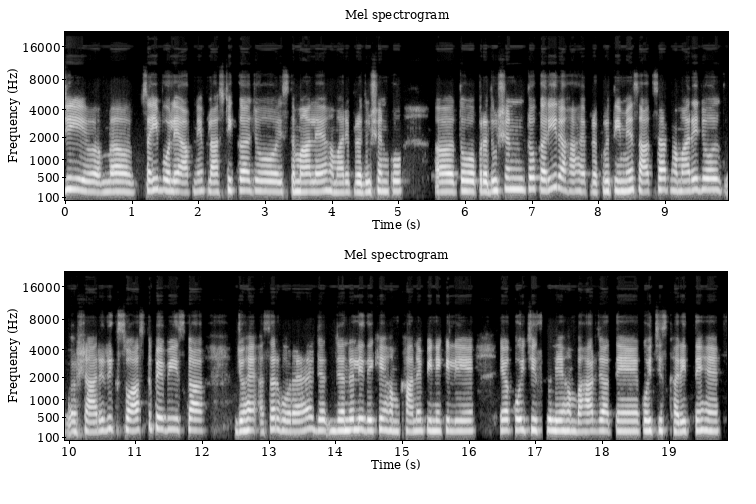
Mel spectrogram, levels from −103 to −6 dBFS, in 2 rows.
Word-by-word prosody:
जी 240 Hz, -, +4 dB, 0.2 s
अ, 200 Hz, -2 st, 0 dB
म 200 Hz, -1 st, +1 dB, 0.2 s
सही 215 Hz, +2 st, +3 dB
बोले 210 Hz, -2 st, +2 dB
आपने, 195 Hz, +2 st, -4 dB
प्लास्टिक 215 Hz, +2 st, -2 dB
का 220 Hz, -1 st, +3 dB
जो 210 Hz, -, -1 dB, 0.2 s
इस्तेमाल 195 Hz, 0 st, 0 dB
है 200 Hz, +1 st, +2 dB
हमारे 185 Hz, -1 st, -2 dB
प्रदूषण 195 Hz, +3 st, 0 dB
को 205 Hz, 0 st, -1 dB, 0.5 s
अ, 195 Hz, 0 st, +3 dB
तो 205 Hz, -1 st, +4 dB
प्रदूषण 230 Hz, +4 st, +1 dB
तो 245 Hz, +2 st, +1 dB
कर 220 Hz, -1 st, +2 dB
ही 255 Hz, +4 st, +1 dB
रहा 225 Hz, -6 st, -1 dB
है 200 Hz, -, -1 dB
प्रकृति 205 Hz, +2 st, -1 dB
में 210 Hz, +2 st, +2 dB
साथ-साथ 225 Hz, +2 st, -1 dB
हमारे 210 Hz, +2 st, 0 dB
जो 235 Hz, 0 st, +3 dB, 0.4 s
अ, 200 Hz, -, 0 dB
शारीरिक 215 Hz, +4 st, -1 dB
स्वास्थ्य 225 Hz, -1 st, 0 dB
पे 250 Hz, -2 st, +4 dB
भी 235 Hz, 0 st, 0 dB
इसका 230 Hz, 0 st, +1 dB, 0.6 s
जो 210 Hz, +1 st, +3 dB
है, 225 Hz, 0 st, +3 dB
असर 235 Hz, +6 st, -1 dB
हो 205 Hz, -, -1 dB
रहा 200 Hz, +1 st, 0 dB
है 245 Hz, +1 st, -1 dB
जन 215 Hz, -1 st, -1 dB
जनरली 225 Hz, +2 st, +3 dB
देखिए 220 Hz, +1 st, +1 dB
हम 205 Hz, -1 st, -2 dB
खाने-पीने 210 Hz, 0 st, 0 dB
के 215 Hz, +2 st, -1 dB
लिए 210 Hz, 0 st, 0 dB, 0.4 s
या 220 Hz, 0 st, +3 dB
कोई 225 Hz, -1 st, +2 dB
चीज 220 Hz, -1 st, +1 dB
के 220 Hz, -, +4 dB
लिए 215 Hz, 0 st, +3 dB
हम 205 Hz, -1 st, -1 dB
बाहर 200 Hz, +1 st, 0 dB
जाते 210 Hz, -1 st, -1 dB
हैं, 205 Hz, 0 st, +2 dB
कोई 210 Hz, 0 st, +3 dB
चीज 215 Hz, 0 st, -4 dB
खरीदते 205 Hz, +2 st, 0 dB
हैं, 205 Hz, -1 st, +1 dB
210 Hz, 180 wpm, -18 LUFS, 200-225 Hz, 0.6 s, जी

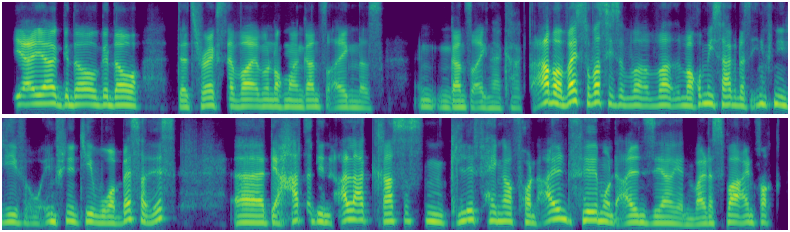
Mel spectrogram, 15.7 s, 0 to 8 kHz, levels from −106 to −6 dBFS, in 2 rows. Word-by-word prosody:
Ja, 180 Hz, 0 st, +5 dB
ja, 195 Hz, +1 st, +5 dB
genau, 175 Hz, -1 st, -1 dB
genau. 165 Hz, -2 st, +1 dB, 0.3 s
Der 130 Hz, -1 st, -3 dB
Drax, 155 Hz, +4 st, -2 dB
der 145 Hz, -3 st, -3 dB
war 140 Hz, 0 st, +4 dB
immer 140 Hz, 0 st, -4 dB
noch 135 Hz, -1 st, -3 dB
mal 135 Hz, -, -4 dB
'n 130 Hz, -, -6 dB
ganz 135 Hz, 0 st, -3 dB
eigenes 120 Hz, -3 st, -8 dB, 0.3 s
'n 135 Hz, 0 st, -12 dB
'n -, -, -9 dB
ganz 125 Hz, 0 st, -1 dB
eigener 110 Hz, 0 st, -8 dB
Charakter. 110 Hz, 0 st, -17 dB
Aber 215 Hz, +4 st, +8 dB
weißt 235 Hz, -3 st, +7 dB
du, -, -, -3 dB
was 225 Hz, -1 st, +6 dB
ich 180 Hz, -, -3 dB
wa 155 Hz, -2 st, -6 dB
wa 165 Hz, -1 st, +1 dB
warum 185 Hz, +6 st, 0 dB
ich 185 Hz, -, +1 dB
sage, 170 Hz, -2 st, 0 dB
dass 150 Hz, -4 st, -5 dB
Infinitiv 155 Hz, -5 st, -5 dB
o 120 Hz, 0 st, -15 dB
Infinity 155 Hz, -1 st, -3 dB
War 130 Hz, 0 st, 0 dB
besser 190 Hz, -, 0 dB
ist? 205 Hz, +10 st, -4 dB, 0.5 s
Äh, 135 Hz, 0 st, +3 dB
der 135 Hz, +1 st, -1 dB
hatte 180 Hz, 0 st, -1 dB
den 150 Hz, -3 st, -4 dB
aller 190 Hz, -1 st, +2 dB
krassesten 160 Hz, -3 st, -1 dB
Cliffhanger 170 Hz, -1 st, -2 dB
von 145 Hz, -4 st, -3 dB
allen 200 Hz, 0 st, 0 dB
Filmen 180 Hz, 0 st, 0 dB
und 145 Hz, -2 st, -3 dB
allen 140 Hz, +1 st, -1 dB
Serien, 125 Hz, -5 st, -4 dB
weil 115 Hz, +2 st, 0 dB
das 130 Hz, +3 st, -1 dB
war 145 Hz, -1 st, +4 dB
einfach 140 Hz, 0 st, -4 dB
155 Hz, 200 wpm, -23 LUFS, 135-175 Hz, 0.5 s, Aber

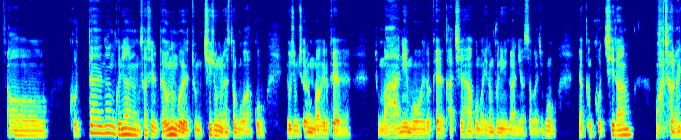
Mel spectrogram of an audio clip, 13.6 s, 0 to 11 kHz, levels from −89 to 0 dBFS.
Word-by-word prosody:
어 115 Hz, -1 st, -2 dB, 0.4 s
그때는 170 Hz, +6 st, 0 dB
그냥 135 Hz, -2 st, +4 dB
사실 115 Hz, -3 st, -2 dB
배우는 130 Hz, +6 st, +6 dB
거에 100 Hz, -7 st, +5 dB
좀 80 Hz, -1 st, -5 dB
치중을 120 Hz, -6 st, +2 dB
했던 95 Hz, -1 st, -2 dB
것 -, -, -2 dB
같고 65 Hz, +1 st, -5 dB, 0.4 s
요즘처럼 100 Hz, 0 st, +1 dB
막 85 Hz, 0 st, +1 dB
이렇게 75 Hz, -2 st, 0 dB, 0.5 s
좀 -, -, -6 dB
많이 90 Hz, +7 st, 0 dB
뭐 90 Hz, -1 st, +1 dB
이렇게 85 Hz, 0 st, -1 dB
같이 80 Hz, +4 st, -3 dB
하고 105 Hz, 0 st, -2 dB
막 80 Hz, -3 st, -3 dB
이런 100 Hz, +4 st, -2 dB
분위기가 90 Hz, -3 st, -2 dB
아니었어 75 Hz, 0 st, -6 dB
가지고 -, -, -5 dB, 0.4 s
약간 -, -, -5 dB
코치랑 130 Hz, 0 st, +2 dB, 0.4 s
뭐 -, -, -4 dB
저랑 100 Hz, +2 st, +1 dB
100 Hz, 275 characters per minute, -24 LUFS, 85-120 Hz, 0.5 s, 배우는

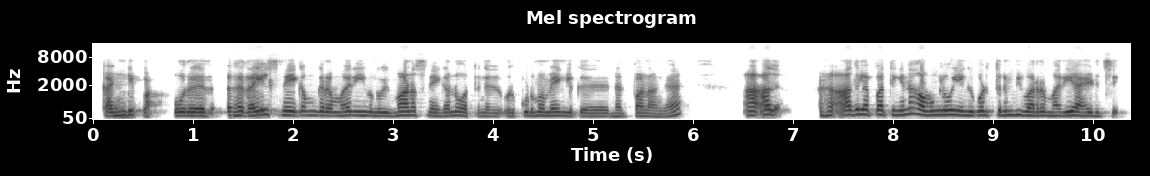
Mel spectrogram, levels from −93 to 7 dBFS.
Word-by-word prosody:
கண்டிப்பா, 195 Hz, +5 st, 0 dB, 0.3 s
ஒரு 175 Hz, 0 st, +3 dB, 0.6 s
ரயில் 215 Hz, +4 st, +4 dB
சிநேகம்கிற 200 Hz, -2 st, +1 dB
மாதிரி 195 Hz, +1 st, 0 dB
இவங்க 165 Hz, -2 st, -3 dB
விமான 195 Hz, +4 st, +3 dB
சிநேகம்னு 170 Hz, +2 st, -3 dB
ஒருத்தங்க, 155 Hz, -2 st, -7 dB, 0.2 s
ஒரு 155 Hz, -, -6 dB
குடும்பமே 175 Hz, 0 st, -1 dB
எங்களுக்கு 160 Hz, -2 st, -4 dB, 0.3 s
நட்பானாங்க. 145 Hz, -1 st, -5 dB, 0.8 s
அ -, -, +7 dB, 0.2 s
அது -, -, +2 dB, 0.7 s
அதில 235 Hz, +2 st, +4 dB
பார்த்தீங்கன்னா, 220 Hz, +4 st, 0 dB
அவங்களும் 215 Hz, +1 st, +4 dB
எங்க 195 Hz, -1 st, +1 dB
கூட 205 Hz, -, +2 dB
திரும்பி 210 Hz, +1 st, 0 dB
வர 185 Hz, 0 st, 0 dB
மாதிரியே 175 Hz, +3 st, +3 dB
ஆயிடுச்சு. 165 Hz, -2 st, -5 dB
185 Hz, 140 wpm, -20 LUFS, 165-205 Hz, 0.8 s, அ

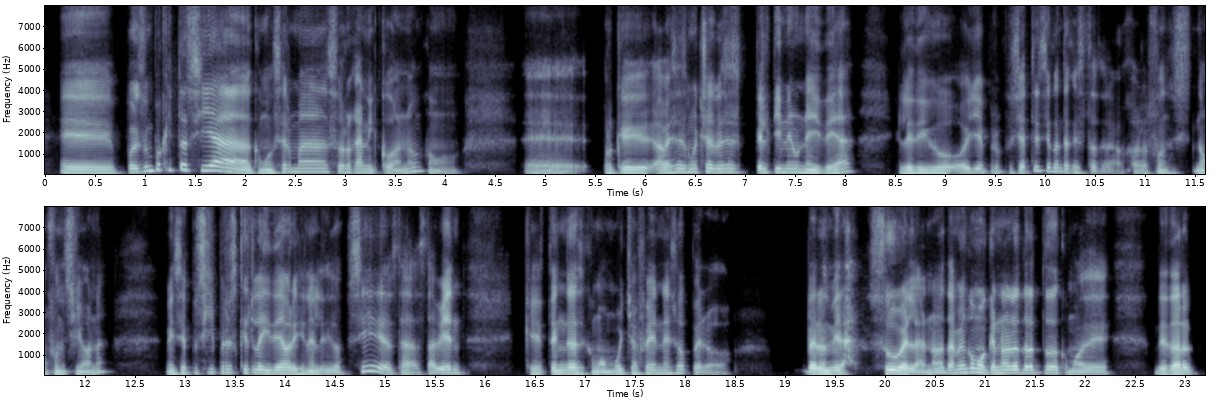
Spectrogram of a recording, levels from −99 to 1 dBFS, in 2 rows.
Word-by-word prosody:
Eh, 135 Hz, -1 st, +1 dB
pues 160 Hz, +3 st, -1 dB
un 215 Hz, -, +2 dB
poquito 260 Hz, 0 st, -3 dB
así 230 Hz, -2 st, +1 dB
a 165 Hz, -, +5 dB
como 130 Hz, 0 st, -1 dB
ser 160 Hz, +5 st, -4 dB
más 165 Hz, 0 st, -3 dB
orgánico, 145 Hz, -6 st, -3 dB
¿no?, 185 Hz, -, -5 dB
como, 110 Hz, -, -10 dB, 0.6 s
eh 115 Hz, -, -7 dB
porque 130 Hz, -3 st, +1 dB
a 130 Hz, -, -1 dB
veces 155 Hz, +4 st, 0 dB
muchas 165 Hz, 0 st, 0 dB
veces 155 Hz, 0 st, -2 dB
él 145 Hz, -1 st, -1 dB
tiene 155 Hz, -1 st, 0 dB
una 150 Hz, -4 st, 0 dB
idea, 130 Hz, +9 st, 0 dB, 0.4 s
y 130 Hz, -, -9 dB
le 130 Hz, 0 st, +2 dB
digo: 130 Hz, +1 st, 0 dB
"Oye, 155 Hz, 0 st, -1 dB
pero, -, -, -12 dB
pues, 125 Hz, -, -12 dB
¿ya 140 Hz, -, -1 dB
te 215 Hz, -, -5 dB
diste 205 Hz, -3 st, -4 dB
cuenta 170 Hz, -2 st, -3 dB
que 135 Hz, -, -8 dB
esto 130 Hz, -1 st, -7 dB
a -, -, -12 dB
lo -, -, -14 dB
mejor 115 Hz, 0 st, -11 dB
func 120 Hz, -3 st, -6 dB, 0.2 s
no 125 Hz, -1 st, -2 dB
funciona?". 125 Hz, -, -4 dB, 0.6 s
Me -, -, 0 dB
dice: 140 Hz, +2 st, -1 dB
"Pues 140 Hz, 0 st, -6 dB
sí, 175 Hz, +1 st, -5 dB
pero 165 Hz, -2 st, -3 dB
es 165 Hz, -, -5 dB
que 175 Hz, -, -2 dB
es 170 Hz, -, -8 dB
la 160 Hz, -1 st, +3 dB
idea 140 Hz, 0 st, +3 dB
original". 125 Hz, -2 st, +1 dB
Y -, -, -2 dB
le 115 Hz, -, -5 dB
digo: 115 Hz, 0 st, -4 dB
"Sí, 235 Hz, -, -3 dB
está 130 Hz, -9 st, -1 dB
está 120 Hz, -, -4 dB
bien 155 Hz, 0 st, +2 dB, 0.6 s
que 120 Hz, -2 st, -4 dB
tengas 135 Hz, +3 st, +2 dB
como 120 Hz, -4 st, -2 dB
mucha 125 Hz, +4 st, -2 dB
fe 140 Hz, +2 st, -1 dB
en 145 Hz, +2 st, -2 dB
eso, 160 Hz, +3 st, -3 dB
pero -, -, -8 dB, 0.8 s
pero 130 Hz, -1 st, +7 dB
mira, 130 Hz, -3 st, +4 dB, 0.2 s
súbela", 125 Hz, -9 st, +6 dB
¿no? 90 Hz, +1 st, 0 dB
También 170 Hz, +3 st, +3 dB
como 180 Hz, -4 st, +6 dB
que 150 Hz, -, +3 dB
no 155 Hz, +1 st, +4 dB
le 165 Hz, -, +7 dB
trato 155 Hz, -1 st, +3 dB
como 115 Hz, -2 st, -3 dB
de 110 Hz, -1 st, -3 dB, 0.4 s
de 125 Hz, 0 st, 0 dB
dar 130 Hz, +2 st, +6 dB
140 Hz, 205 wpm, -21 LUFS, 125-160 Hz, 0.8 s, pero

